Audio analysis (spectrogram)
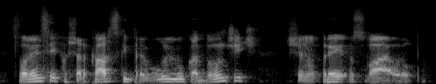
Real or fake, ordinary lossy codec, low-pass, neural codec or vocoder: fake; none; 19.8 kHz; codec, 44.1 kHz, 2.6 kbps, DAC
